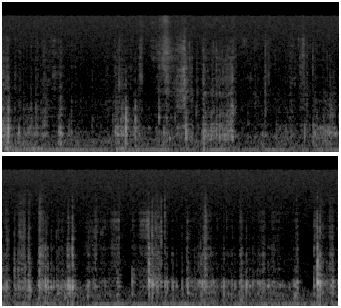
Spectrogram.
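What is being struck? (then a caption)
Small paper-wrapped cardboard box. Fingertips and short nails scratch and tap a small, closed, hollow cardboard box wrapped in gold glitter-striped paper with a satin ribbon, first while it lies flat on a table and then while it is held in both hands. The result is quiet, steady scratching and papery crinkling with soft, hollow, mid-toned taps that die away almost instantly.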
